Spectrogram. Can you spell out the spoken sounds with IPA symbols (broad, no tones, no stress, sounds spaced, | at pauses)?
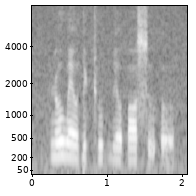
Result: ɳ o w ɛ o̯ ɗ i ʈʰ u ɡ͡b ɘ o̯ ʔ ɔ s ṵ ʔ o̰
